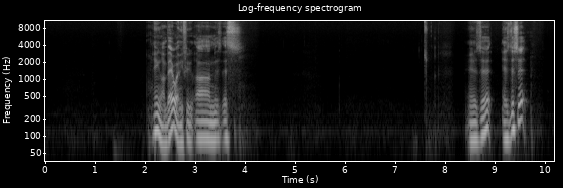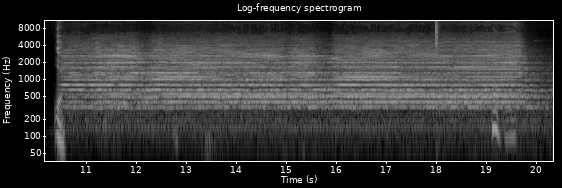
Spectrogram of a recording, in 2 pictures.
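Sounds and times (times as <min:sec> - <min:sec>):
speech: 0:02.2 - 0:04.0, 0:08.7 - 0:09.8, 0:10.4 - 0:10.7
several trains passing: 0:10.4 - 0:20.3
high-pitched squeal: 0:10.5 - 0:20.3.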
